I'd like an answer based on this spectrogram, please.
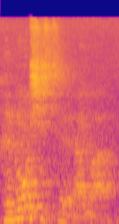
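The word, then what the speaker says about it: γνῶσις: 그노시스라고 하고 앞에 G자를 띄면 묵음으로 읽기도 하는 것입니다.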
